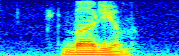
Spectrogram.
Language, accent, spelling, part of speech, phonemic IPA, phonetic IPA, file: Armenian, Eastern Armenian, բարիում, noun, /bɑˈɾjum/, [bɑɾjúm], Hy-բարիում.ogg
- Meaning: barium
